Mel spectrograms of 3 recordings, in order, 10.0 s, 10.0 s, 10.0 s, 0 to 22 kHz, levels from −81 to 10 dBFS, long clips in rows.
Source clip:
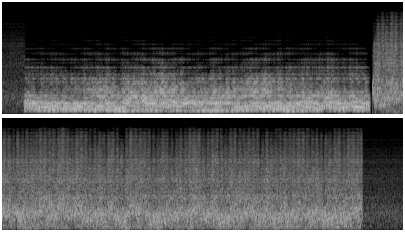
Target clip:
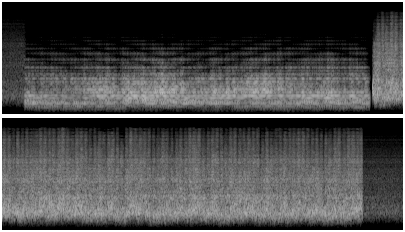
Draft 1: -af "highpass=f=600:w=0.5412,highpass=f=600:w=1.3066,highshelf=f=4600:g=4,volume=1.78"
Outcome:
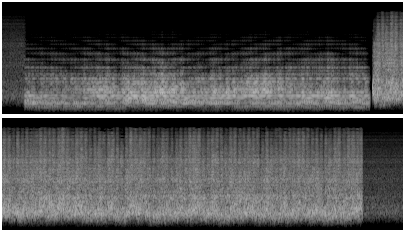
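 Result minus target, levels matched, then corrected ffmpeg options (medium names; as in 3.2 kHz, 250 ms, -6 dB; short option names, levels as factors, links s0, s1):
8 kHz band +4.0 dB
-af "highpass=f=600:w=0.5412,highpass=f=600:w=1.3066,highshelf=f=4600:g=-3,volume=1.78"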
